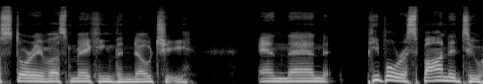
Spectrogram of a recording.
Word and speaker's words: gnocchi: It's spelled G-N-O-C. Gnocchi.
